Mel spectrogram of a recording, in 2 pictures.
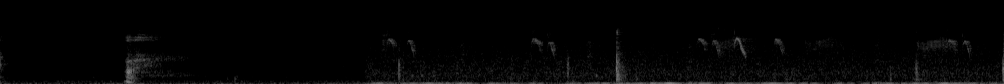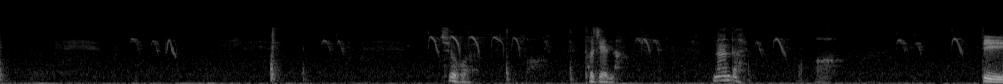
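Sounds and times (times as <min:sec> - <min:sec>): small birds chirping: 0:03.6 - 0:20.0
sharp taps: 0:05.1 - 0:06.4, 0:09.1 - 0:09.4, 0:10.0 - 0:10.2, 0:12.7 - 0:13.2, 0:15.0 - 0:16.0.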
